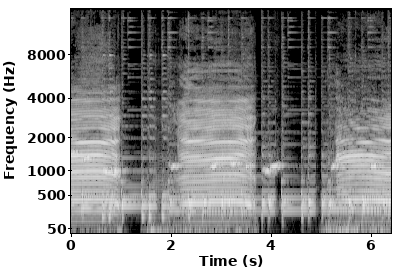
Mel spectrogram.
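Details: Tame cow eating grass in a rice field gives three long, deep harmonic moos, each around a second or more, separated by short pauses, over steady tonal background sounds.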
